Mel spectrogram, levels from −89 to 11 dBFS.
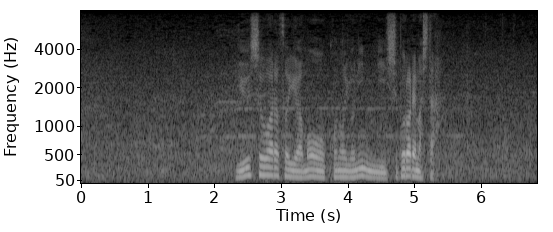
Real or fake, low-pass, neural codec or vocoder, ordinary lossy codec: real; none; none; none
